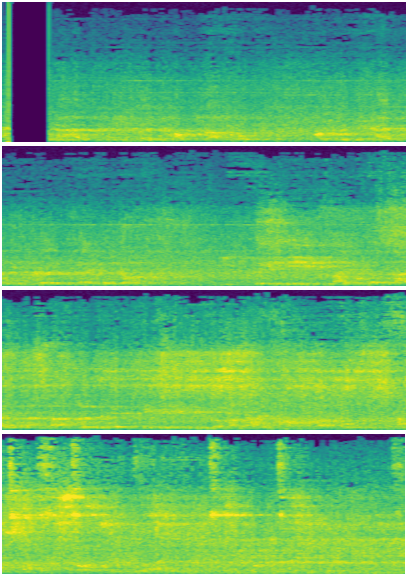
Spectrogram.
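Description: A train rolls into the station with a steady rumble.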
